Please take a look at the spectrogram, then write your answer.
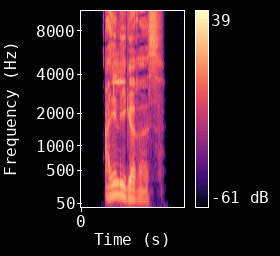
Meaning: strong/mixed nominative/accusative neuter singular comparative degree of eilig
- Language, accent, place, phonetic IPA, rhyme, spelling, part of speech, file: German, Germany, Berlin, [ˈaɪ̯lɪɡəʁəs], -aɪ̯lɪɡəʁəs, eiligeres, adjective, De-eiligeres.ogg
